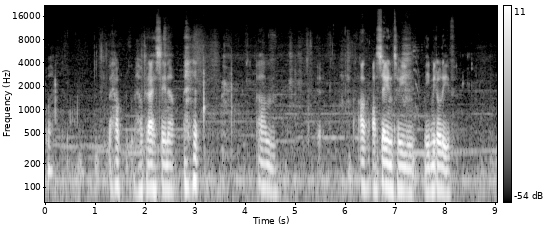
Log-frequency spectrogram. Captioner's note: chuckles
